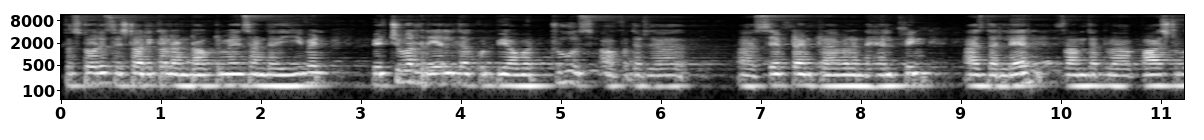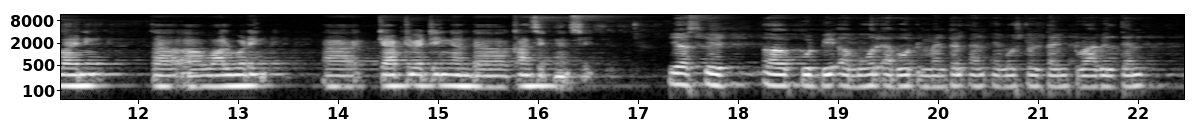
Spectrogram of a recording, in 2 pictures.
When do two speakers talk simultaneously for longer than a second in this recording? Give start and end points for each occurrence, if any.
none

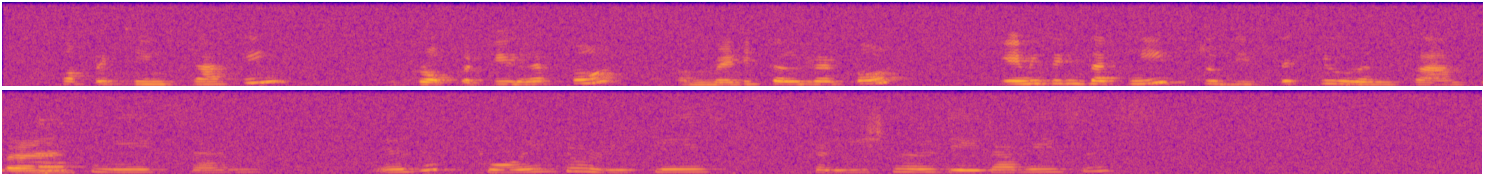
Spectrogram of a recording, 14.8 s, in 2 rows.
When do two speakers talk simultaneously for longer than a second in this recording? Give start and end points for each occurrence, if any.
none

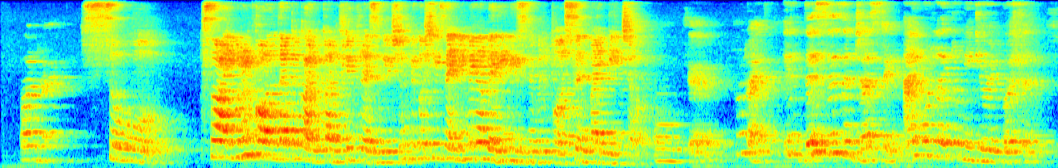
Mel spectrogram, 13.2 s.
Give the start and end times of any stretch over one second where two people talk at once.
none

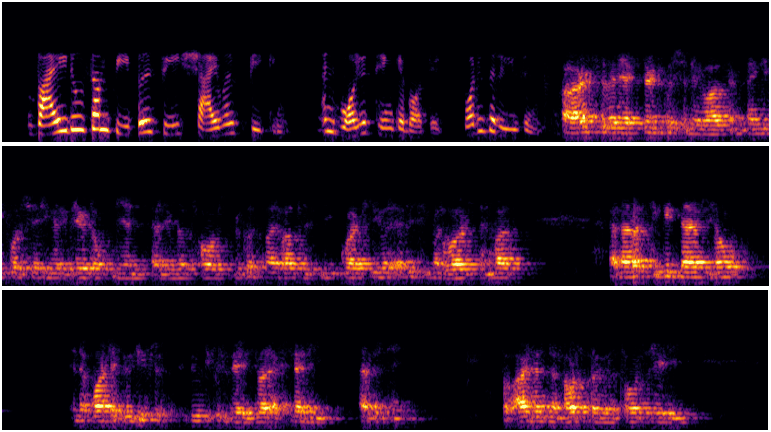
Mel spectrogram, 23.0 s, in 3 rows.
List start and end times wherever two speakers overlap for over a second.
none

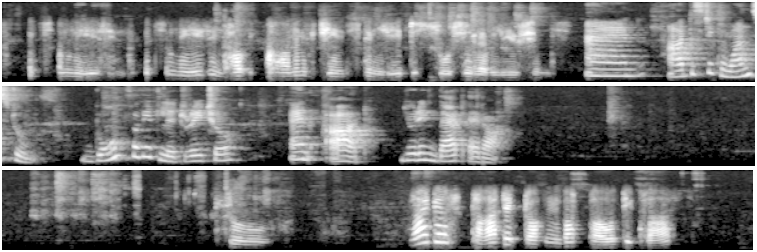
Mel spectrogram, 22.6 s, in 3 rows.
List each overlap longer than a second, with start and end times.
none

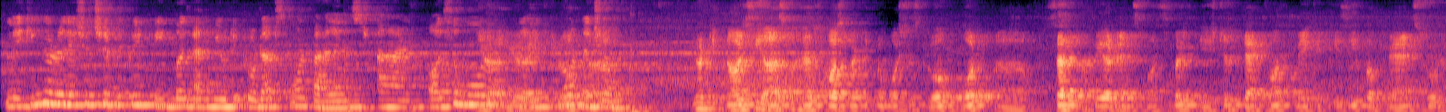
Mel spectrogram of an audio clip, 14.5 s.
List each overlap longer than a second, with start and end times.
4.7-6.2

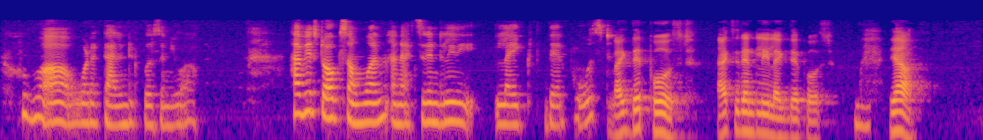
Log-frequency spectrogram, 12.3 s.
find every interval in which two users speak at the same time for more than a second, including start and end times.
none

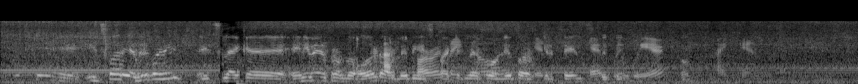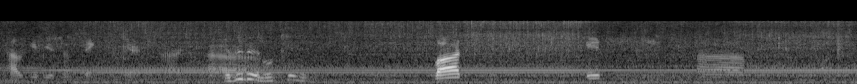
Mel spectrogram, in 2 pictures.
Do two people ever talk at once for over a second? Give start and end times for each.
3.9-6.2

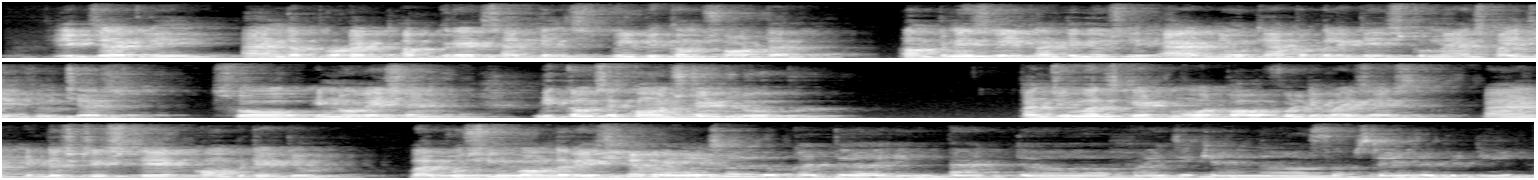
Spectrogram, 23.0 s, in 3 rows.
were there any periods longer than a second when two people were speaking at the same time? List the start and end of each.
17.4-18.9

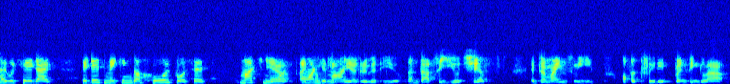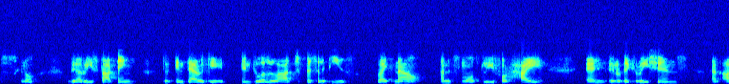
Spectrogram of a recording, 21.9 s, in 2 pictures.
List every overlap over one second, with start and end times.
4.0-5.3

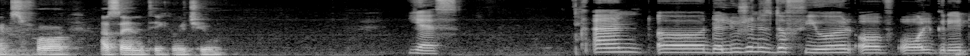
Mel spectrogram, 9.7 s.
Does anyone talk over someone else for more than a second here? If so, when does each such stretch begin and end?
none

